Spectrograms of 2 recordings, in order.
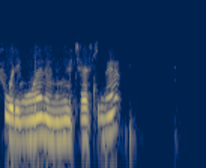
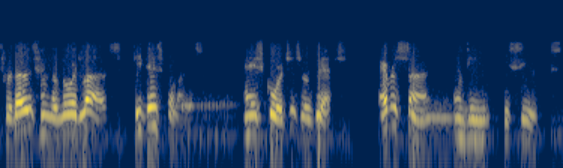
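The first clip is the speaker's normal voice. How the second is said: high, slow, emphatic verse reading; scripture reading; 12 semitones higher, 4 dB louder, slower than usual. Real, not acted. Preacher reads verse six to listeners, slow scripture reading. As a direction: proclaim the verse slowly, pitched up.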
